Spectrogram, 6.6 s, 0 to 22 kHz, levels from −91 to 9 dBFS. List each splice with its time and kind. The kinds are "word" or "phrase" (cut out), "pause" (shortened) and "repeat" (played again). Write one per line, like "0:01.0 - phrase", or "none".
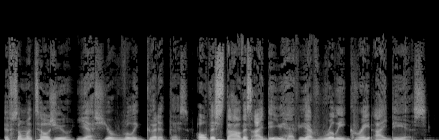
0:02.9 - pause

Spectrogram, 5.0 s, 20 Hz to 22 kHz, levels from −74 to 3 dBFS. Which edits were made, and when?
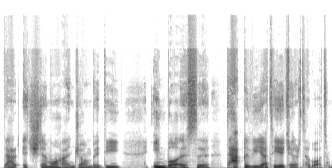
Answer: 0:00.9 - word

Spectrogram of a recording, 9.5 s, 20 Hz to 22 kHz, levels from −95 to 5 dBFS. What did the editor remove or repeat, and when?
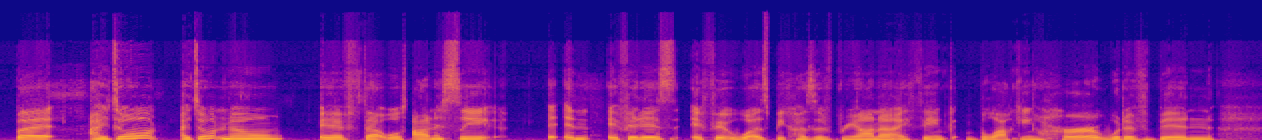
0:03.0 - word

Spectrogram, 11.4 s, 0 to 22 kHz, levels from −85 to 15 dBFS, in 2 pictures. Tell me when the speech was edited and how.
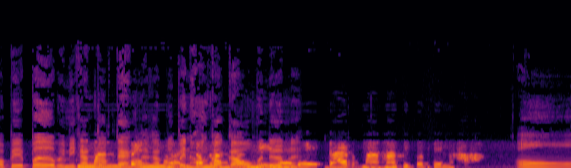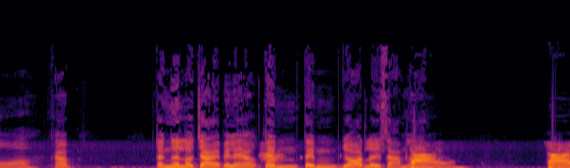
none

